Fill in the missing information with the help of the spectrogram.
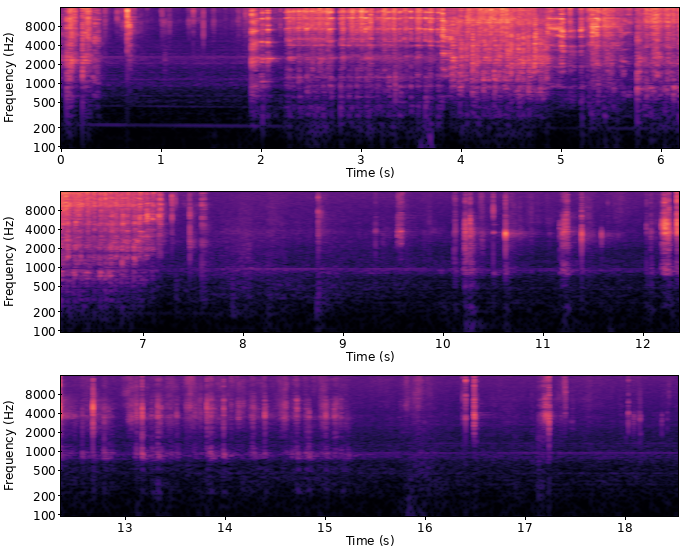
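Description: Wire brush scrubbing rust off an old steel drawing compass in fast, dense strokes, stopping about seven seconds in. After that, small metal parts clink and tap as they are handled and set down on the bench.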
